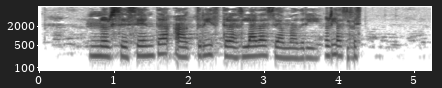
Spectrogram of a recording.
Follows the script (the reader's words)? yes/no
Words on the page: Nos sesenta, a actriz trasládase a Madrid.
no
